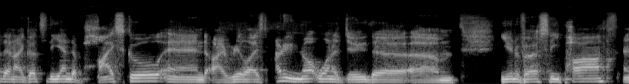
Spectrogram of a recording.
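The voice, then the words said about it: Australian accent. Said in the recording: “we can tell from your accent you're not from Kansas City”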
